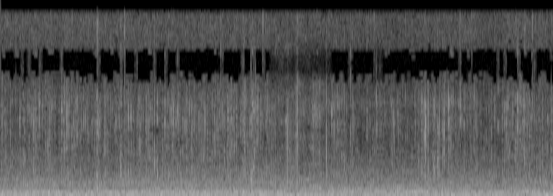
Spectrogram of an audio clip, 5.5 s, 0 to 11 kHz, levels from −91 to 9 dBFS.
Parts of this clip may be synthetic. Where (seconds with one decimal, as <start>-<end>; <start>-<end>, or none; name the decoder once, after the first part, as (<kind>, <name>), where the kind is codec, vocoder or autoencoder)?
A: 2.7-3.3 (codec, SNAC)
